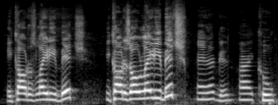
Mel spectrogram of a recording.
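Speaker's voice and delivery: high-pitched imitated bystanders; mock chorus of unbothered guests; party onlookers. Party guests' shrugging verdict, retold.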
